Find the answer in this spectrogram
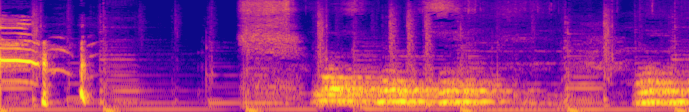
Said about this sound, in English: I have to break for the dogs barking.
